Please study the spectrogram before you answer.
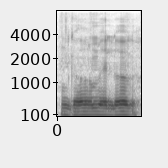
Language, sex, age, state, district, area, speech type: Urdu, male, 60+, Bihar, Supaul, rural, spontaneous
